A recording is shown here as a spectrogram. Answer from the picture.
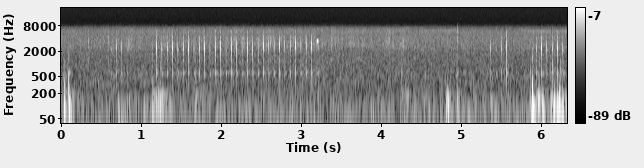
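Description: Faint handling knocks from a hand-held Spiegel relaskop being turned and focused: one knock right at the start and two near the end. In between come faint trains of fast, even ticking, about a dozen ticks a second.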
